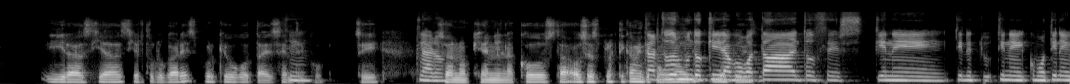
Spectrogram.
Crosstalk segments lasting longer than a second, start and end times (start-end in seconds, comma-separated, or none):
6.4-7.8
